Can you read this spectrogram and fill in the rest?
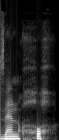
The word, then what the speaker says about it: Van Gogh: The Van beloved Van Gogh.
